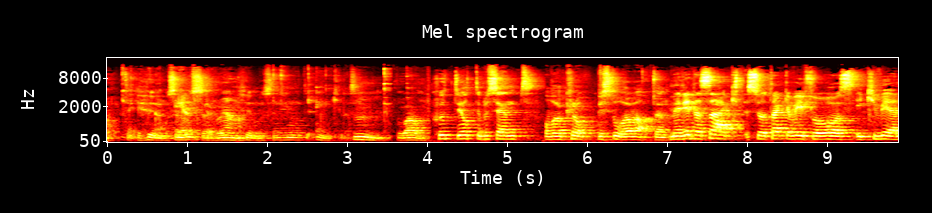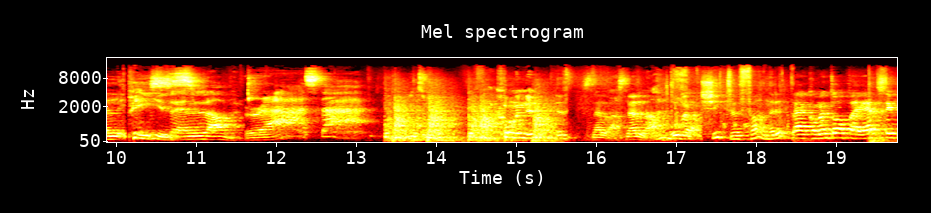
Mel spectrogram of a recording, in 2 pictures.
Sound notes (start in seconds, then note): 13.3 knocking on the door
